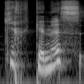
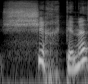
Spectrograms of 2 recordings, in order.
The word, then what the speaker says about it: Kirkenes: prononciation k i se prononce chi et pas qui on ne dit pas kirkenesses mais chirkenes c'est vraiment le ch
